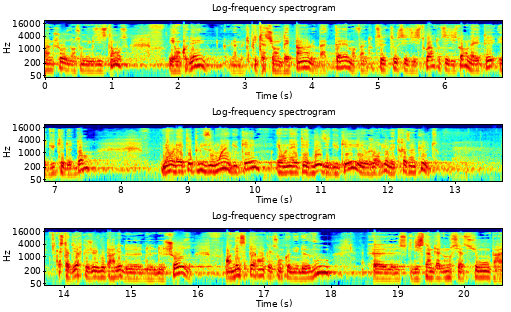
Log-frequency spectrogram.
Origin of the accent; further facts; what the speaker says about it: Chambois, Normandy, France; je vous embarque à Chambois, dans mon village natal, et que je vous fasse la visite guidée de mon église. L'église de mon village, 11e siècle, 12e siècle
